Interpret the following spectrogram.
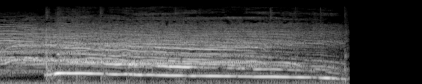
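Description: A woman's voice holding one long note that slowly slides down in pitch, closing a children's song, then cutting off abruptly about three and a half seconds in.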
